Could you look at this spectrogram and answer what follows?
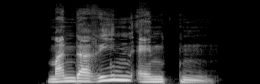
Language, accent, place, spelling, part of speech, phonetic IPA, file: German, Germany, Berlin, Mandarinenten, noun, [mandaˈʁiːnˌʔɛntn̩], De-Mandarinenten.ogg
- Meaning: plural of Mandarinente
